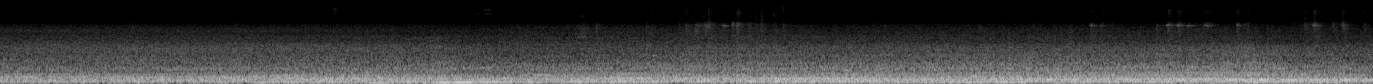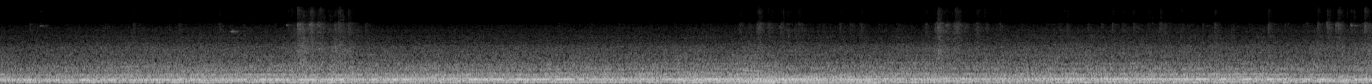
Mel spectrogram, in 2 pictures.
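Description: The bus interior rattles and creaks over the road.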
